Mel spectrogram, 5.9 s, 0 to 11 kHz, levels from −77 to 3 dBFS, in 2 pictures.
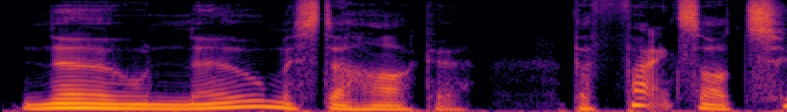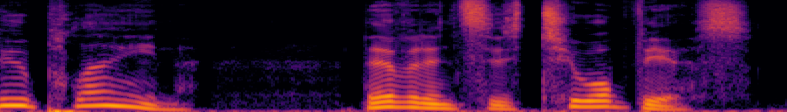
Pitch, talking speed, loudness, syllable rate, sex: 130 Hz, 110 wpm, -19 LUFS, 4.1 syllables/s, male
